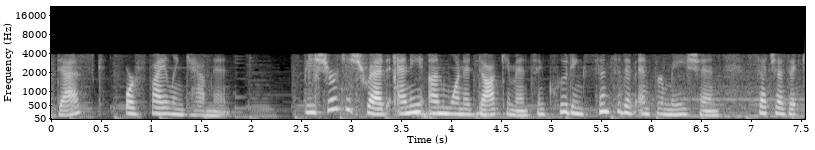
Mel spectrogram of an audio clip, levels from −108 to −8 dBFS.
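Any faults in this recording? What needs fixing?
Nothing needs to be fixed, as this review finds no faults in the audio.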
